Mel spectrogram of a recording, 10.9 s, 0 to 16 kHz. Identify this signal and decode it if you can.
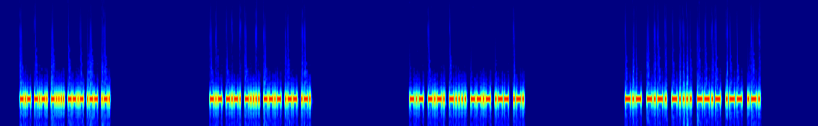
Morse code, heard as a keyed tone, about 60 wpm, 700 Hz. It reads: KC6QWR KC6QWR KC6QWR KC6QWR
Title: Speed Racing - USA 2x3 Call Signs 50wpm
